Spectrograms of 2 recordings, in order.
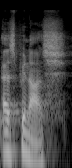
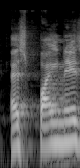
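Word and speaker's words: espionage: एस्पाइनेज नहीं बोलेंगे, सही वर्ड है इसका जो प्रोनाउंसिएशन है वो एस्पिनाज है ना, एस्पिनाज।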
